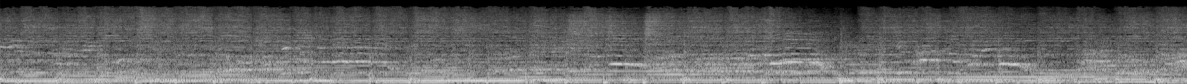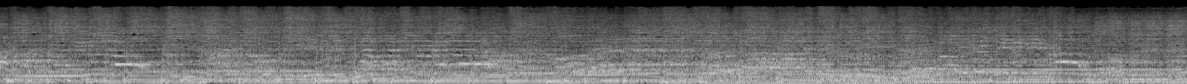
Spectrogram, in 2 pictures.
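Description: Live worship music: a woman sings into a microphone over a band with electric guitar and bass guitar.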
